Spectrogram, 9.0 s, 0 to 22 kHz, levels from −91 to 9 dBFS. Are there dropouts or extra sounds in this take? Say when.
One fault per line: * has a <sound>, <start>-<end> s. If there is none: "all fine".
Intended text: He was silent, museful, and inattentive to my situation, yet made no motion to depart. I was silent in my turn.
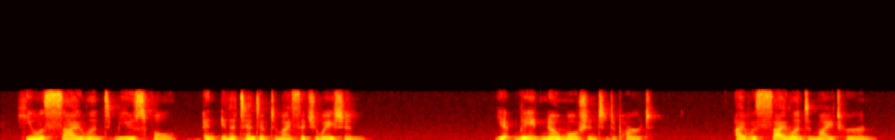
all fine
